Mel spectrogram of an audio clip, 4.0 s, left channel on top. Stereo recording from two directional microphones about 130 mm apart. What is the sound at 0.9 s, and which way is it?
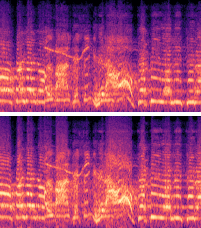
Crowd, 35° right (ahead or behind).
